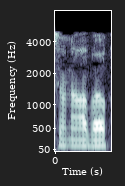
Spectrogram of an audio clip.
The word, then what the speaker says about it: Onavo: Is it Onavo? – I yeah, think O-N-A- yeah, I believe it's Onavo. Uh,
